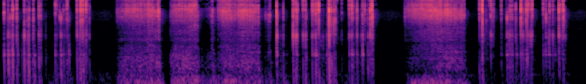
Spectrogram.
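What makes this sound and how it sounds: A wooden mat is tapped and scratched. Quick clusters of dry, bright taps alternate with longer rough scratching passages, each sound stopping almost instantly with no ring.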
